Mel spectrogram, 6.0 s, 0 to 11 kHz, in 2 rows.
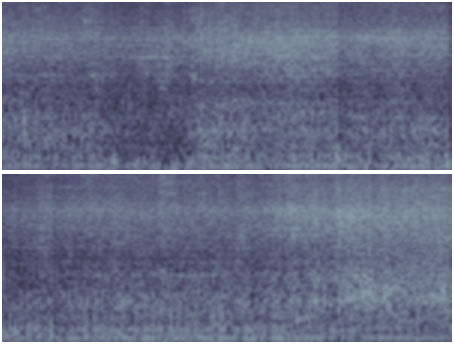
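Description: Chevrolet Suburban 2500's engine running with a steady low hum as the truck rolls slowly forward.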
